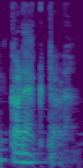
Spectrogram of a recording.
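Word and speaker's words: character: CH की जगह क्या का उच्चारण आया, कौ, केमिस्ट्री। दूसरा जानेंगे, तो चलिए दूसरा एग्जाम्पल है, क्या है, करेक्टर।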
